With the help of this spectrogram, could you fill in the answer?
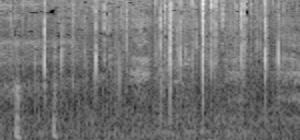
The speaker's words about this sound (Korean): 아, 이렇게 이 불펴놓고. 모닥불 피워놓고. 마주 앉아서. 이 모닥불 소리예요.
